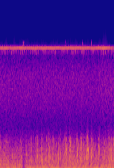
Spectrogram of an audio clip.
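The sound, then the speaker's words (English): A training airplane's motor on an Army flight-training flight roars in a steady, loud, low-pitched drone with a rough, rumbling texture, sustained throughout without any voices. “Next comes the training flight, so let the motor roar.”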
